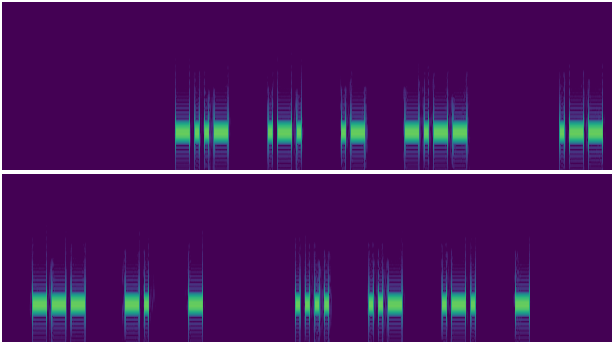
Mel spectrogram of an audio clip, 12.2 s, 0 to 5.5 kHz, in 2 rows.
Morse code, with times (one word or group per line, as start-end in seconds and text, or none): 1.7-4.7 XRAY
5.6-8.1 WONT
9.0-11.4 HURT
